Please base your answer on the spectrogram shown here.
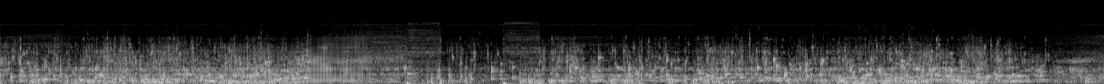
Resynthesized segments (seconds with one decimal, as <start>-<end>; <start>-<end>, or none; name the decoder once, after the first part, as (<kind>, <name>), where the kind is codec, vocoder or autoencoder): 3.1-3.7 (vocoder, WaveNeXt)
